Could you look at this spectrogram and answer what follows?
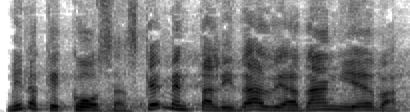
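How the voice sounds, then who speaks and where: A male pastor delivering a sermon, breaking into sudden shouts for emphasis. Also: high voice, brisk, long reverb tail.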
